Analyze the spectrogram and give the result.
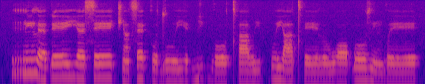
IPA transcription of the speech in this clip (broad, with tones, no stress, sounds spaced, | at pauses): r ĩ˦ l ɛ˨ ɗ eː˦ j ɛ˦ s eː˦ t͡ʃ ã˨ s ɛ˦ k ʊ˨ d uː˨ j ɪ˨˦ ɡ͡b i˦ ɡ͡b oː˨ tʰ a˨ β i˨ kʷ ɪ˦ j a˨˦ tʰ eː˨ l ʊ˨ w ɔ˨ ɓ oː˦ z ĩ˨ ɡʷ eː˦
